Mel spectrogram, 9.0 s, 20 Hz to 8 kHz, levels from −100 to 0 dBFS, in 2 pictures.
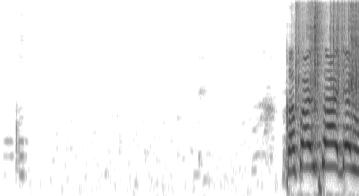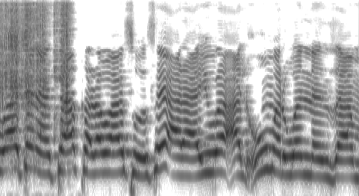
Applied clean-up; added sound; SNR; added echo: classical method Wiener filter.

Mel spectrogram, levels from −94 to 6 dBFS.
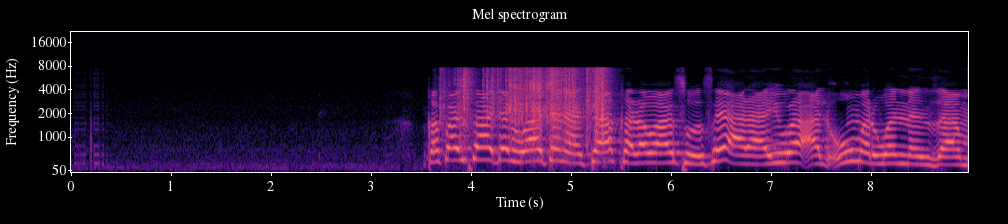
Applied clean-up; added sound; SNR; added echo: none; Domestic sounds, home sounds; 4 dB; none.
